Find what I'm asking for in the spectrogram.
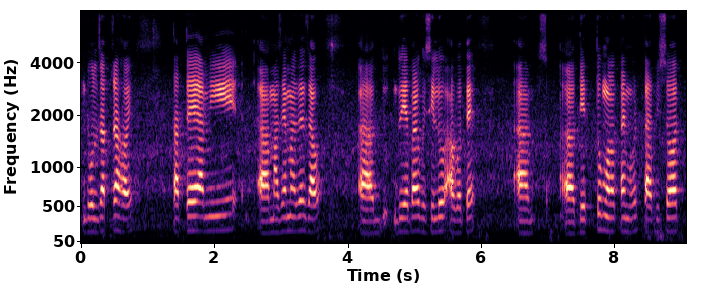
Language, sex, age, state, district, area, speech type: Assamese, male, 18-30, Assam, Kamrup Metropolitan, urban, spontaneous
